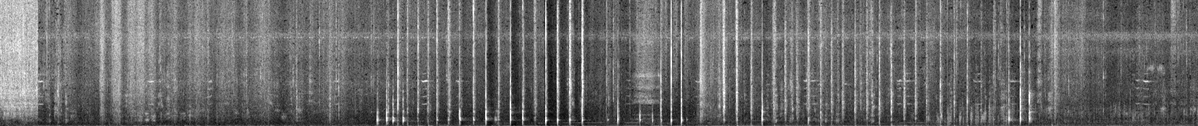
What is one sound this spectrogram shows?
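Food bubbles and sizzles in a pan over a fire.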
